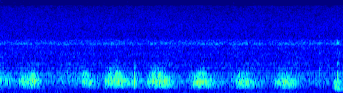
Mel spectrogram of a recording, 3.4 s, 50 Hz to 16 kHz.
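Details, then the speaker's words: Rapid rhythmic whooshing pulses at about 136 per minute: a baby boy's fetal heartbeat picked up on a Doppler at 29 weeks 3 days of pregnancy, within the normal fetal range; hiccups were also caught earlier. "yes and there's the heartbeat I think I'm sorry getting smaller"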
